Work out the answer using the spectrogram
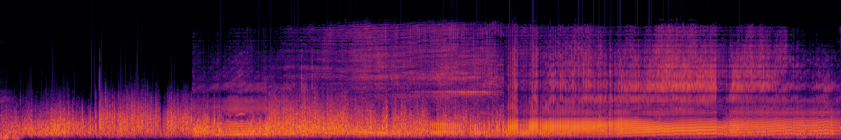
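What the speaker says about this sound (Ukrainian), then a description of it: "тут зненацька вилітає мотоцикл прямо на вас" A motorcycle revs on a mountain trail in the Carpathians, its engine loud and close. The engine note rises and shifts as the bike passes by at speed.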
